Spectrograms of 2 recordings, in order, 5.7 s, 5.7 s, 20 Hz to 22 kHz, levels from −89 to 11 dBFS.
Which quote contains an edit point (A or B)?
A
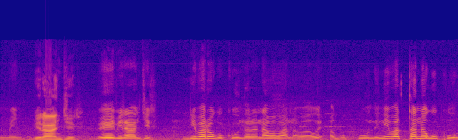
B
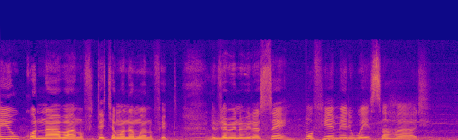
B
